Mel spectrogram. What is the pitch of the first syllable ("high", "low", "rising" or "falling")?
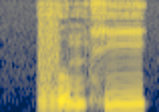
low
